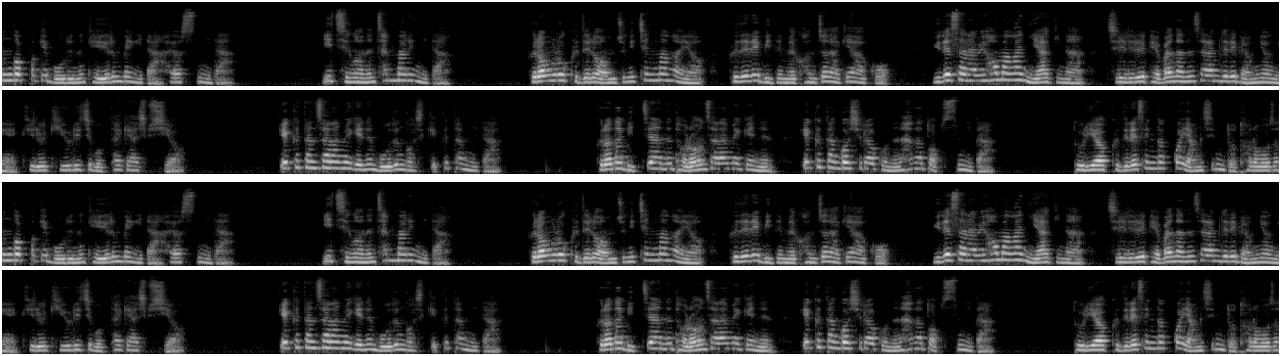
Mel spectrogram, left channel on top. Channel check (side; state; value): both; identical; correlation 1.00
